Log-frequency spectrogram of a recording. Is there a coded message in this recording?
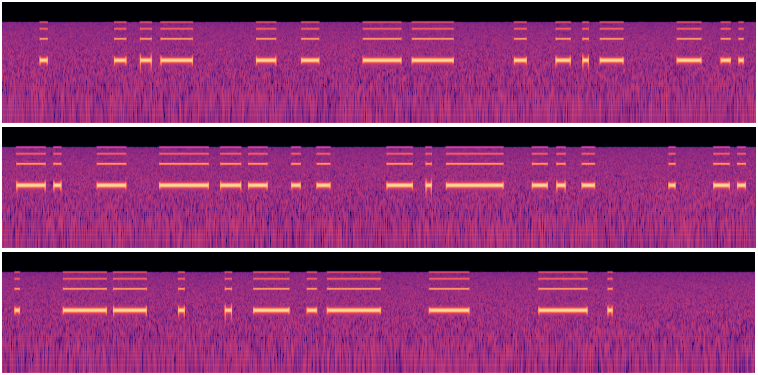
No, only beeps of irregular length.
